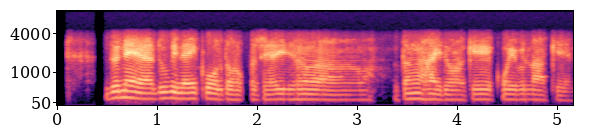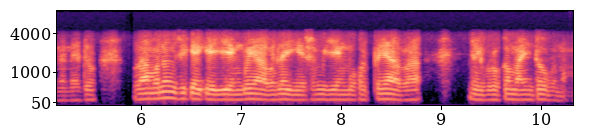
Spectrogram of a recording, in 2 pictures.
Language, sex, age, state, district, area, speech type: Manipuri, male, 45-60, Manipur, Bishnupur, rural, conversation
